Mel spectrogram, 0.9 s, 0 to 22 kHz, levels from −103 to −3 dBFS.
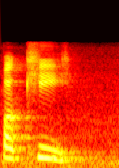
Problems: constant background noise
